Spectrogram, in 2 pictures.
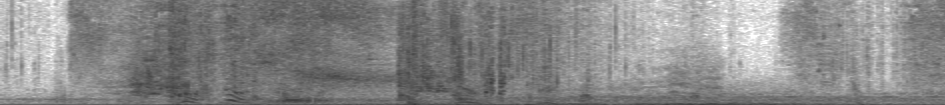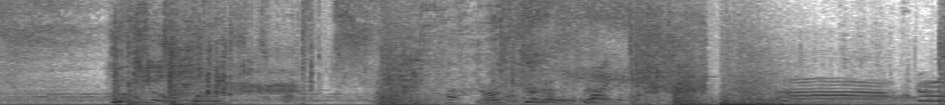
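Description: Magic fire roars and crackles in bursts.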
